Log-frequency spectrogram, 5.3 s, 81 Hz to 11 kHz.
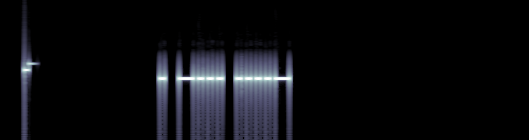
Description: Morse code, heard as a keyed tone, about 25 wpm, 700 Hz. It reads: EB4
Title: Callsign Prefixes for Top 25 DXCC - 25wpm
